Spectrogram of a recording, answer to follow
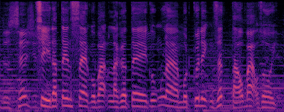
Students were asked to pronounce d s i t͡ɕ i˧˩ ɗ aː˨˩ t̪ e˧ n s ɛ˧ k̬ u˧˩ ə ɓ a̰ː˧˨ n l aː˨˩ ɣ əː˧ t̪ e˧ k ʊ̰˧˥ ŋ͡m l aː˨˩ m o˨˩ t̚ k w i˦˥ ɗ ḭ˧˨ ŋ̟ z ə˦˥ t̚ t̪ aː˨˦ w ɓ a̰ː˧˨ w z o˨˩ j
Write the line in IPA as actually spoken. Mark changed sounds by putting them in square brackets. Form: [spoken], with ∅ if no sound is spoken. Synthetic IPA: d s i t͡ɕ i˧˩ ɗ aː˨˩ t̪ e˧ n s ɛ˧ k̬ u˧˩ ə ɓ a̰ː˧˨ n l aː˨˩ ɣ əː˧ t̪ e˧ k ʊ̰˧˥ ŋ͡m l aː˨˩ m o˨˩ t̚ k w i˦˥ ɗ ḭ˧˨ ŋ̟ z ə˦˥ t̚ t̪ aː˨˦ w ɓ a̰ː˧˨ w z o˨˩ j

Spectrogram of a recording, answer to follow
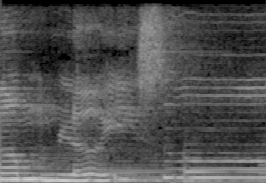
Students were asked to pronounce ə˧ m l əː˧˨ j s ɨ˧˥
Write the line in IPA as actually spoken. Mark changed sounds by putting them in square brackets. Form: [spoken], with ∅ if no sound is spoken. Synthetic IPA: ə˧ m l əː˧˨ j s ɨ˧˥

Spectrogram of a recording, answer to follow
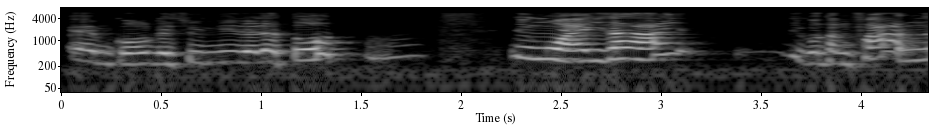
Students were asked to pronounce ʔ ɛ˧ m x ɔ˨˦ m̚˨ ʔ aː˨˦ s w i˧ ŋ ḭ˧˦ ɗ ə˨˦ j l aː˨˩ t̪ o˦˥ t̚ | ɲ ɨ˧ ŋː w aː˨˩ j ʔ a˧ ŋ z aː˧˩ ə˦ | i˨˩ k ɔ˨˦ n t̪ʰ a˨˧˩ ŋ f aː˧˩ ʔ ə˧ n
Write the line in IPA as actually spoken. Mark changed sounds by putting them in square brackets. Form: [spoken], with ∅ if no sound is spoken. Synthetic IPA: ʔ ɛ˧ m [k] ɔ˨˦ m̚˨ [k] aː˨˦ s w i˧ ŋ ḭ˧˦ ɗ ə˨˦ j l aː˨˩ t̪ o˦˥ t̚ | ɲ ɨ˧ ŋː w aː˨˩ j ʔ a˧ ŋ z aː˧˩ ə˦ | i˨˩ k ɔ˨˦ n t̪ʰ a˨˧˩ ŋ f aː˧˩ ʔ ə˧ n

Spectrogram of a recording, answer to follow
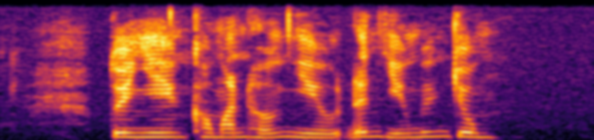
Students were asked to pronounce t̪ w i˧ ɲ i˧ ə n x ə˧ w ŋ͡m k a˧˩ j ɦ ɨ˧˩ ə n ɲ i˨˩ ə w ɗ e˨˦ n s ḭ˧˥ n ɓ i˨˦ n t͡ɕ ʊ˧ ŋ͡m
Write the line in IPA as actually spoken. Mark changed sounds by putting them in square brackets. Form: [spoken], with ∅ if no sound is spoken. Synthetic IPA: t̪ w i˧ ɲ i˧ ə n x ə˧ w ŋ͡m [ʔ] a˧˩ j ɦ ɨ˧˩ ə [ŋ] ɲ i˨˩ ə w ɗ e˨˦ n [z] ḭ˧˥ n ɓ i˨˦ n t͡ɕ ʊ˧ ŋ͡m

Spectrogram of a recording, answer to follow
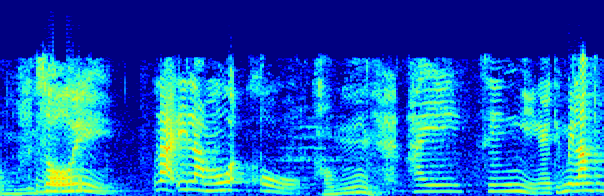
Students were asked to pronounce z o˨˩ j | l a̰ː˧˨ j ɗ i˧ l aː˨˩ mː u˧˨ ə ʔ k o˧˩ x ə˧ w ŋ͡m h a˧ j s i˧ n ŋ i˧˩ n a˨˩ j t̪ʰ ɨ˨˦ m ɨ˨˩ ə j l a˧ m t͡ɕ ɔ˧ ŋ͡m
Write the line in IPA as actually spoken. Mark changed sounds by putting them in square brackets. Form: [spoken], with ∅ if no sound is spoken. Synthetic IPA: z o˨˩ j | l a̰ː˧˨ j ɗ i˧ l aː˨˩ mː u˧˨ ə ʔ [x] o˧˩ x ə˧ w ŋ͡m h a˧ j s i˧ n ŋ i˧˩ [ŋ] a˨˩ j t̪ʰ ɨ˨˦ m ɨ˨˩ ə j l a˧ m t͡ɕ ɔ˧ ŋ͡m

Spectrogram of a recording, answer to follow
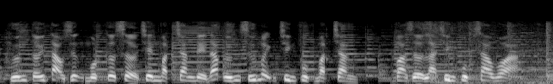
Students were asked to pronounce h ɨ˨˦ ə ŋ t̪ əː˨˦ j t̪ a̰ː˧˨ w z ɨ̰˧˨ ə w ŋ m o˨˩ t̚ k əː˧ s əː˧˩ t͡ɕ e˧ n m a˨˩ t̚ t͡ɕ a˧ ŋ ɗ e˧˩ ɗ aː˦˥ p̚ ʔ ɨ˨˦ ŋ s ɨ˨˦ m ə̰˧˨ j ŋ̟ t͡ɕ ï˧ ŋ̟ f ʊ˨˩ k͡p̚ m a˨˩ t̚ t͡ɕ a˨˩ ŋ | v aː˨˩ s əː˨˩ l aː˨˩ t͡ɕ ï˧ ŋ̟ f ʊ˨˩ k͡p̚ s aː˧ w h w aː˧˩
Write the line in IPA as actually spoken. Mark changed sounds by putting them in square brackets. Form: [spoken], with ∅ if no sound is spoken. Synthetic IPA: h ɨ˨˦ ə ŋ t̪ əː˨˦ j t̪ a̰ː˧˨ w z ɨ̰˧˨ ə [∅] ŋ m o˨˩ t̚ k əː˧ s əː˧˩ t͡ɕ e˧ n m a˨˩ t̚ t͡ɕ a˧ ŋ ɗ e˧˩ ɗ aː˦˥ p̚ ʔ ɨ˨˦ ŋ s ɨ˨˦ m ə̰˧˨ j ŋ̟ t͡ɕ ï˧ ŋ̟ f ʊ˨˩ k͡p̚ m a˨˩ t̚ t͡ɕ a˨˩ ŋ | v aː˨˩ [z] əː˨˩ l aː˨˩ t͡ɕ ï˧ ŋ̟ f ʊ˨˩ k͡p̚ s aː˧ w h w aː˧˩

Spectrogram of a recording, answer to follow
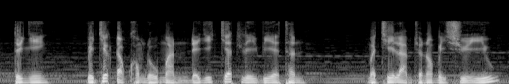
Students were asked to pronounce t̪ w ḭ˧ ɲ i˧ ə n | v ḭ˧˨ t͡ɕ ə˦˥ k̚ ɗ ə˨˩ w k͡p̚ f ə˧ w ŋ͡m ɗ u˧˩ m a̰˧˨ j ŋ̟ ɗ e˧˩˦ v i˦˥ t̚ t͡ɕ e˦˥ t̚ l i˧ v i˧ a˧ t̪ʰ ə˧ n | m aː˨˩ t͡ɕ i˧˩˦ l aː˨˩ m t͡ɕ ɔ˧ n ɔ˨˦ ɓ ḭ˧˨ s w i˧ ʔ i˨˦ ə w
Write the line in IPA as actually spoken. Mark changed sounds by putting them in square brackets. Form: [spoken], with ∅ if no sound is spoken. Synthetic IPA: t̪ w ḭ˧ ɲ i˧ ə n | v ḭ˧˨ t͡ɕ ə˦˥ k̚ ɗ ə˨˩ w k͡p̚ [x] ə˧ w ŋ͡m ɗ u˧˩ m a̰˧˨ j ŋ̟ ɗ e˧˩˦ [z] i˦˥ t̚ t͡ɕ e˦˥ t̚ l i˧ v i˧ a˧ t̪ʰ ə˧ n | m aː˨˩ t͡ɕ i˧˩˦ l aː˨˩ m t͡ɕ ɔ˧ n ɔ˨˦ ɓ ḭ˧˨ s w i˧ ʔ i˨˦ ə w

